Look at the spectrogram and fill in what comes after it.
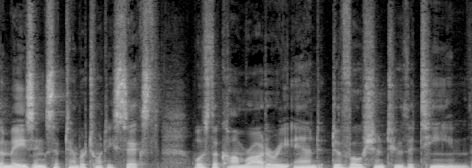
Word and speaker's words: camaraderie: The French pronunciation of camaraderie is camaraderie.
